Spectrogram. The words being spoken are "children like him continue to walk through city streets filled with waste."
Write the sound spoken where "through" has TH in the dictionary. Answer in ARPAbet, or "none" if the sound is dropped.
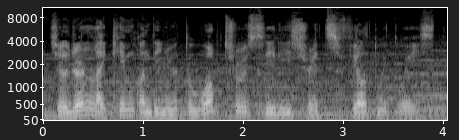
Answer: T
